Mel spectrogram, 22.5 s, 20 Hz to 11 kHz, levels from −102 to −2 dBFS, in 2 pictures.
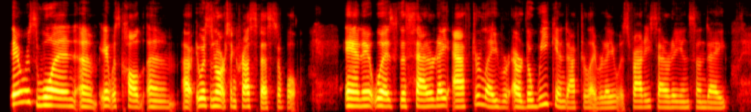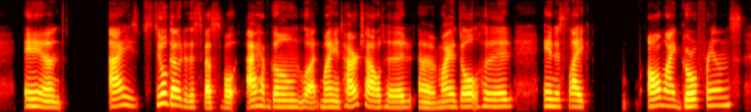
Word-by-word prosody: There 285 +3 +6
was 330 -4 -5
one, 220 -3 +4
um, 185 -2 -1
it 215 0 0
was 195 +1 -7
called, 180 -3 -1
um 180 -2 -6
uh, 175 - +2
it - - -3
was 220 -1 +1
an 205 - -4
Arts 205 0 +2
and 185 -3 -6
Crafts 195 0 0
festival, 160 +2 -5 0.7
and 210 -1 +6
it 210 0 +3
was 200 -2 +3
the 195 0 -3
Saturday 205 +3 +2
after 190 +7 +1
Labor 185 -6 -4
or 185 -1 +2
the 190 +2 -3
weekend 205 -3 -7
after 160 0 -7
Labor 155 - -7
day, 160 0 -6
it 170 - -11
was - - -16
Friday, 180 0 -3
Saturday, 170 -2 -6
and 170 +1 -13
Sunday, 165 -1 -7 0.7
and 185 -6 +1 0.7
I 220 +2 +3
still 285 +3 0
go 235 -4 +5
to 185 - -7
this 175 0 -8
festival. 160 +1 0 0.2
I 195 - +5
have 200 -2 -3
gone, 185 -2 -1
like, 170 0 0
my 180 0 +1
entire 185 +5 +2
childhood, 175 -4 0
um, 160 -3 -2
my 175 +2 +2
adulthood, 195 +2 0 0.5
and 205 -1 0
it's, 195 0 -7
like, 185 -2 +1 0.9
all 210 +3 +7
my 210 -2 +2
girlfriends, 205 +6 -1
190 Hz, 155 wpm, -25 LUFS, 175-210 Hz, 0.9 s, all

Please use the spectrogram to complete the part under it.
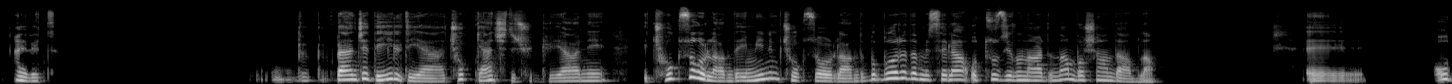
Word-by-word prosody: Evet. 160 -4 -1 2.2
B 110 0 -14
b 175 - -12 0.3
bence 220 +3 +5
değildi 210 -3 +3
ya, 140 -2 -2
çok 230 +7 -3
gençti 175 -2 -2
çünkü, 135 0 -8
yani, 160 +3 -3 0.3
e, - - -9
çok 250 +4 0
zorlandı, 185 - +5
eminim 215 +10 +1
çok 180 -8 -5
zorlandı. 150 -4 -1 0.2
Bu 270 - +4
arada 285 -2 +4
mesela 215 -1 0
30 205 +1 -1
yılın 200 -1 0
ardından 190 +5 -2
boşandı 195 -4 -2
ablam. 65 - -7 1.4
Eee, 85 -5 -5 0.7
o 240 -1 +1
185 Hz, 105 wpm, -22 LUFS, 155-220 Hz, 2.2 s, bence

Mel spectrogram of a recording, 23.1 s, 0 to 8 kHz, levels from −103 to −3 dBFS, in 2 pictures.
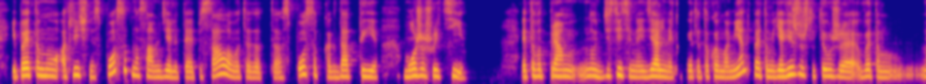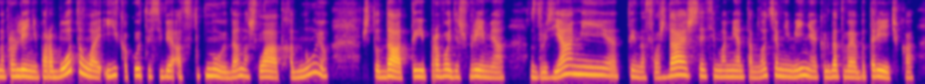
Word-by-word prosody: И - - +3
поэтому 210 -1 +4
отличный 215 -2 0
способ 300 - +1
на 220 - +1
самом 180 -4 -2
деле 175 -2 0
ты 165 - -4
описала, 200 +9 +2
вот 170 -1 -4
этот, 160 -2 -4
э, - - -5
способ, 230 +5 0
когда 170 +2 0
ты 185 -2 0 0.3
можешь 200 +2 +2
уйти. 175 -5 -1 0.7
Это 180 +3 +1
вот 195 0 -2
прям, 190 -2 +3
ну, 205 -1 0
действительно 190 -1 0
идеальный 185 -3 +4
какой-то 175 0 -7
такой 175 +1 -2
момент, 190 - +1
поэтому 205 -5 +1
я 185 +1 +5
вижу, 235 +3 +4
что 185 -3 -6
ты 200 - +2
уже 180 -4 +1
в 175 - -6
этом, 180 -3 -1 0.2
м, - - -17 0.2
направлении 185 -2 +1
поработала 180 - +3
и 195 +7 -2
какую-то 200 +1 -3
себе 180 +1 -3
отступную, 195 -6 -2
да, 170 +3 -2
нашла, 175 -3 0
отходную, 195 - -4 0.4
что 175 - -5
да, 170 -1 +6
ты 185 -1 +2
проводишь 185 -2 -2
время 170 -4 -1 0.3
с 170 - -6
друзьями, 225 - +1
ты 185 -3 -5
наслаждаешься 195 +7 +1
этим 190 -1 -6
моментом, 180 -2 -4
но 185 +5 -3
тем 210 -1 -3
не 185 - -2
менее, 185 0 0
когда 170 +2 -1
твоя 170 -2 -2
батареечка 165 -2 -2
185 Hz, 160 wpm, -23 LUFS, 170-205 Hz, 0.7 s, да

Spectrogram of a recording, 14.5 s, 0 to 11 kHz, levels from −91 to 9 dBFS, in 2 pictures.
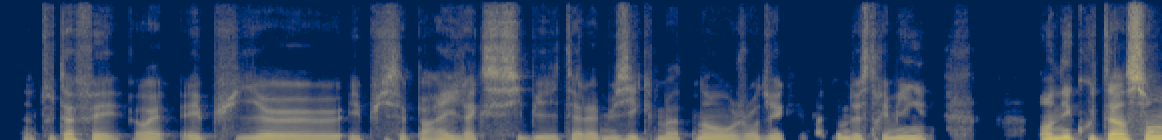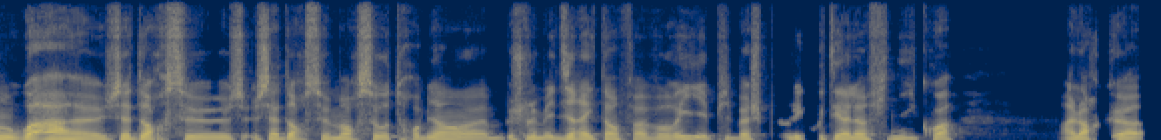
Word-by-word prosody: Heu, - - -13
tout - - -13
à 135 - +2
fait, 115 -3 -5
ouais 110 -2 -4
et 115 0 -5
puis, 110 +1 -8
heu 105 -2 -2
et 105 - -9
puis, 110 - -12
c'est - - -8
pareil, 150 +10 -5
l'accessibilité 105 -3 -6
à - - -3
la 105 0 -4
musique 115 +7 -7
maintenant, 110 +3 -3
aujourd'hui, 105 +3 -5
avec 125 - -5
les - - -30
plateformes 110 - -7
de 110 - -1
streaming, 130 +8 -2 0.7
on 130 0 +5
écoute 135 +1 +2
un 130 0 +9
son: 170 +6 +6
«Waouh, 165 +1 +7 0.2
heu, - - 0
j'adore 150 +9 +3
ce 125 -2 +1
j 120 - -5
j'adore 135 +4 +1
ce 125 - -2
morceau. 135 +7 +1
Trop 155 -4 -5
bien, 155 -8 +2
heu, 115 - -8
je 135 -1 -5
le 135 - +2
mets 130 0 -1
direct 155 +3 +2
en 135 - +4
favori 130 +7 -1
et - - -2
puis, 125 +3 -11
bah, 120 0 0
je 120 - -7
peux - - -19
l'écouter 125 +1 -1
à - - +6
l'infini, 125 +12 -1
quoi». 130 -10 +1 0.6
Alors 125 +1 +2
que - - -3
heu 120 -1 +5
125 Hz, 230 wpm, -23 LUFS, 110-140 Hz, 0.7 s, un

